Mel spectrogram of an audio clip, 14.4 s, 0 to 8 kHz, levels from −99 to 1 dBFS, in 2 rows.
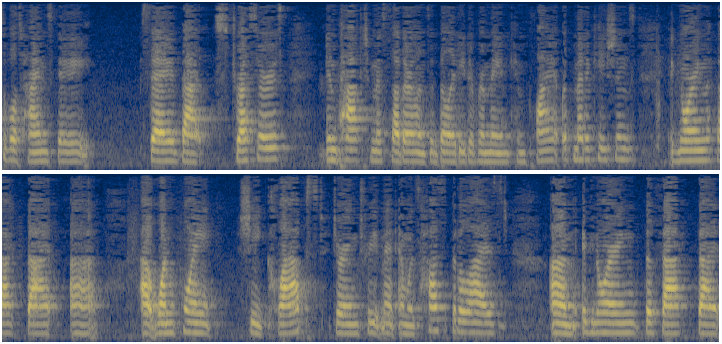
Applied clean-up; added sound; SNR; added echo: none; none; none; none.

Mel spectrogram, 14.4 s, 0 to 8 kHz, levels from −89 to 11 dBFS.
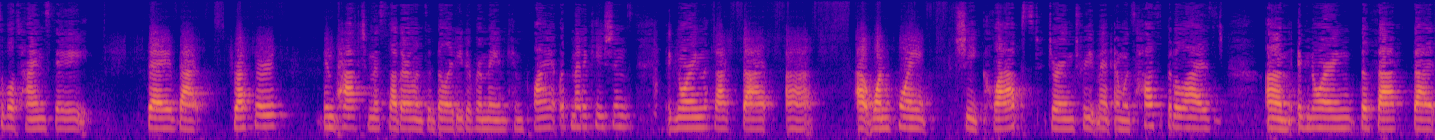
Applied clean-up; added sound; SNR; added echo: neural separator model SepFormer DNS4.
